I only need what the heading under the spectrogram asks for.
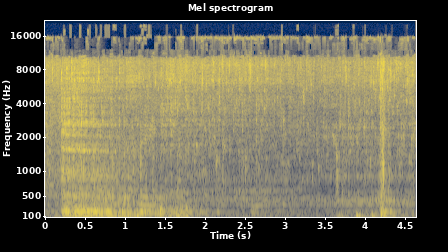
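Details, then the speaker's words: First test flush of a toilet that kept overflowing, after the cistern's inlet and float were worked on and it refilled: a strong rush of water tailing off smoothly into a quiet refill. A clean, normal flush. "so I'm quite happy with that first flush"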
